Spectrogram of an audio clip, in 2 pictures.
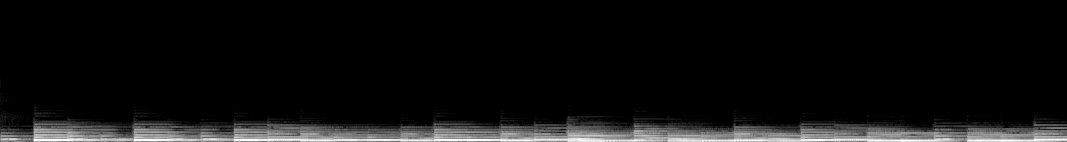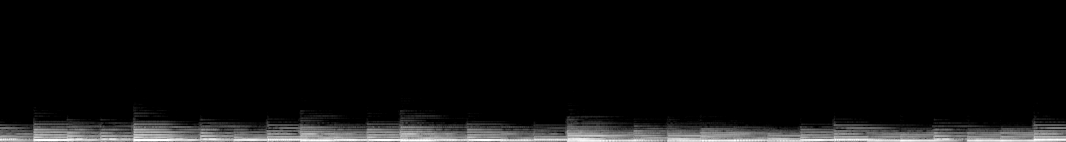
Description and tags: ableton piano sampler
